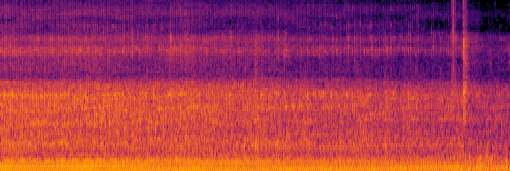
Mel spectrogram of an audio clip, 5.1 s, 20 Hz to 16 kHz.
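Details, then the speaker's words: Allis Chalmers B tractor on its first drive under its own power in about 28 years after restoration: a steady, even low beat at about four pulses a second, a normal healthy run; the miss-like thumping is a nearby hit-and-miss engine, not this tractor. "what sounds like a Miss is actually hit miss engine running next to it so ignore that"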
